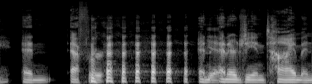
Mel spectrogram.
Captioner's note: Lex laughs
